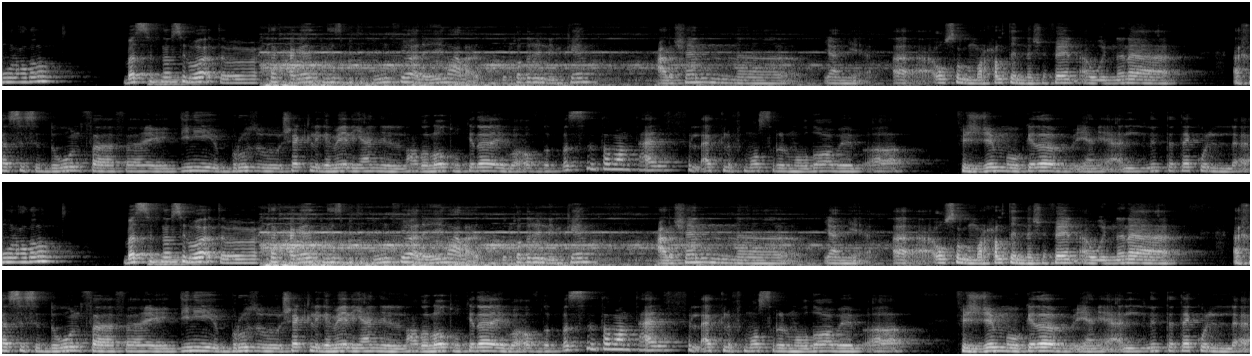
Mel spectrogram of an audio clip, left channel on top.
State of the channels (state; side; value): quieter; left; 5.1 dB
